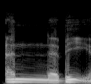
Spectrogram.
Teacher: you don't pronounce the lam. The lam goes silent and it becomes an-nabi, and the nun gets doubled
